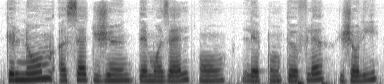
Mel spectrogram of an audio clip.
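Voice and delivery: measured, careful French phrase; good-natured French. A narrator's reading. Laurie speaks French for Jo on request, good-naturedly. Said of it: "said Laurie good-naturedly".

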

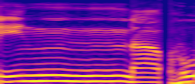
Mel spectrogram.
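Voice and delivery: slow drawn-out tajweed chant; Quran recitation. Shown as a demonstration. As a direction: stretch every vowel like a teacher reciting. Recites the verse.

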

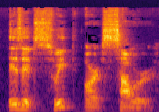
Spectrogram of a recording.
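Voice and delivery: slow model sentence. Shown as a demonstration. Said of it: "slow model read for students".

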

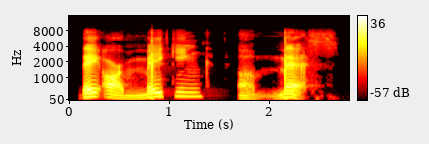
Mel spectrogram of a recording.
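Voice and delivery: they are making a mess said very slow and drawn out; slow emphasis. Acted. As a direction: drag every word of making a mess. Preacher repeats the phrase.

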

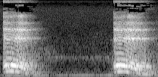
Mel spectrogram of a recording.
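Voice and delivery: E said with lips rounded as for O; French eu vowel. Shown as a demonstration. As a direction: close the mouth for O but say E. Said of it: "Então vamos tentar".

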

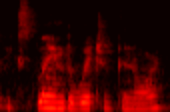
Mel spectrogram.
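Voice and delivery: plain reading voice

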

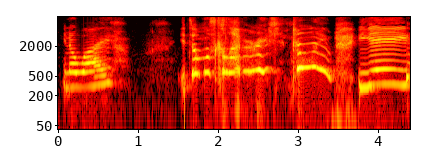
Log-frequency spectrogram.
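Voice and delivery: high-pitched, thrilled vlog greeting; excited. Real, not acted. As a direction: squeal the big news to your viewers. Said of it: "I'm so excited right now".

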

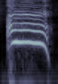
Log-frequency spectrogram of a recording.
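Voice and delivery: very high, loud shriek of fright; terrified scream. A narrator's reading. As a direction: scream as the boy pops up. Boy jumps out, Smook screams.

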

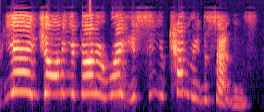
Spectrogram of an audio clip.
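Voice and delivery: very high, loud cheerleader praise; cheerleading. Shown as a demonstration. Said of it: "a lot of, you know, cheerleading".

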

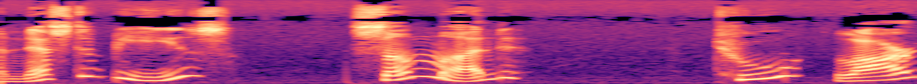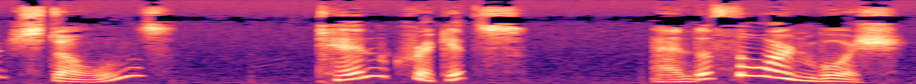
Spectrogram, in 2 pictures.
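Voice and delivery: a hint of a clever small mouse. Mouse voice held.

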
